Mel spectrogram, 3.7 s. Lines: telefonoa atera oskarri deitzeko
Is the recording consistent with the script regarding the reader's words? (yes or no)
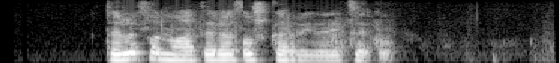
yes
